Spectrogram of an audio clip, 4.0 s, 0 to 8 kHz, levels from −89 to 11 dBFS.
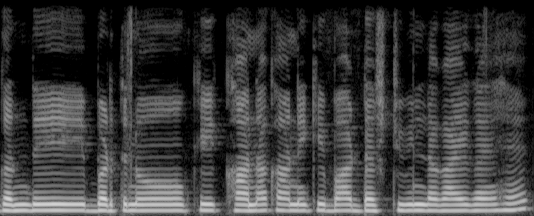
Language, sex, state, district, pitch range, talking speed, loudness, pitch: Hindi, female, Chhattisgarh, Bastar, 220-225 Hz, 165 wpm, -13 LUFS, 220 Hz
